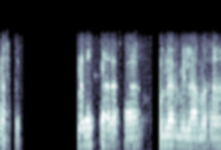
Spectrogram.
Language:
Sanskrit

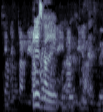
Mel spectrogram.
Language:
Basque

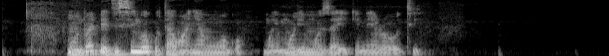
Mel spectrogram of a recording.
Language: Ganda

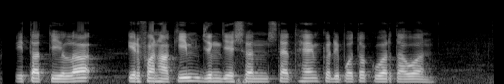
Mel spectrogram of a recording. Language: Sundanese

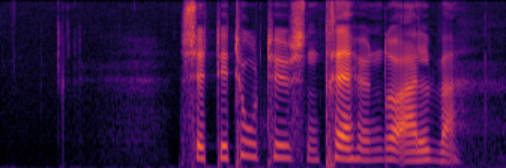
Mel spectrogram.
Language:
Norwegian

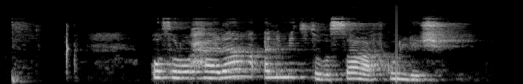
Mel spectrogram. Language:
Kabyle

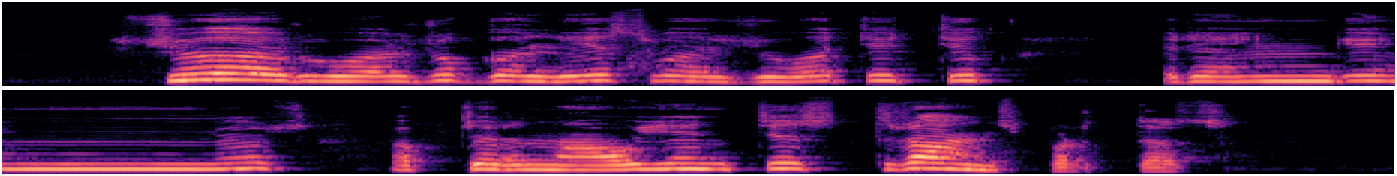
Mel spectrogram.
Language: Lithuanian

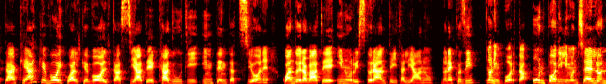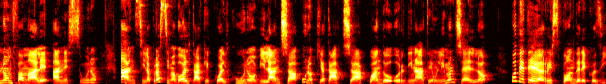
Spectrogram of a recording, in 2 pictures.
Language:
Italian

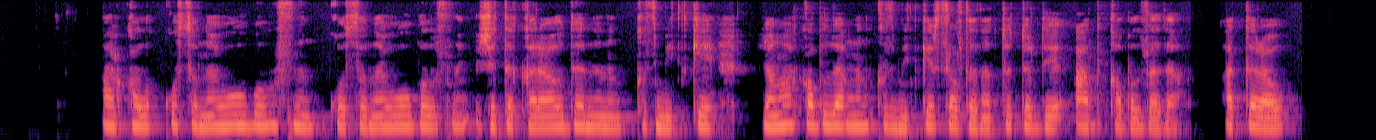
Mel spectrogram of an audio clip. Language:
Kazakh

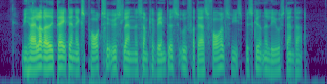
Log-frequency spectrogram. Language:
Danish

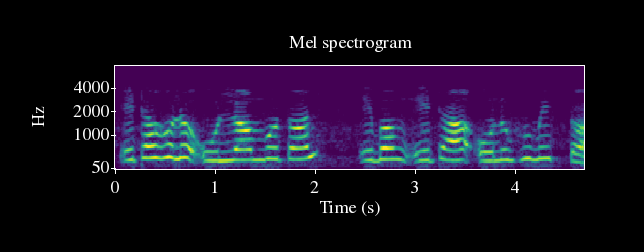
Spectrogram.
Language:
Bangla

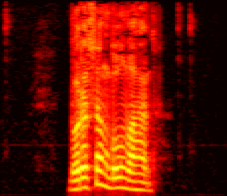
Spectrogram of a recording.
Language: Bashkir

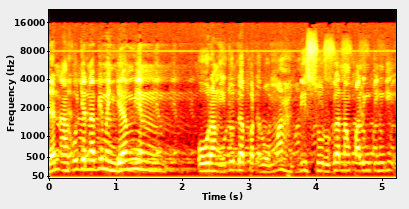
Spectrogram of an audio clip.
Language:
Indonesian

